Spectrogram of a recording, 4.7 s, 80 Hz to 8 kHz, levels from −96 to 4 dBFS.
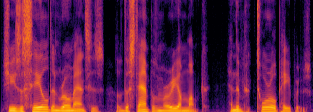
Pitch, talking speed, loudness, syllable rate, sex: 115 Hz, 190 wpm, -17 LUFS, 5.5 syllables/s, male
